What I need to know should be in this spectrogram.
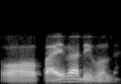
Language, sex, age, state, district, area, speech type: Assamese, male, 18-30, Assam, Dhemaji, rural, conversation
